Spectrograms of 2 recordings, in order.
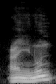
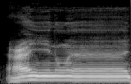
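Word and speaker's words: عين: dan kita latih bersama Ainun jariah Ainun jariah tanwinun pada kata Ainun dibaca dengan hukum ikhfa dibaca dengan samar-samar pertengahan mengambang antara bunyi izhar dan Gham dibaca izhar tidak dibaca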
